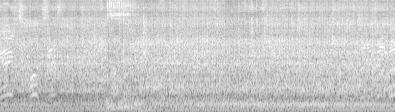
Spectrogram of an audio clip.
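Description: A portable diesel fan engine runs at a steady idle, a continuous low mechanical drone with a faint metallic knock at one point, while someone talks over it.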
